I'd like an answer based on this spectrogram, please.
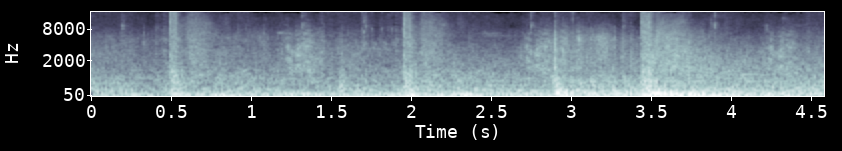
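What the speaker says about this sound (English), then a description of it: "Oh, there's an artillery." Artillery fire in the Renegade-X shooter, several heavy booming impacts spaced a second or so apart over a rumbling battlefield background.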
